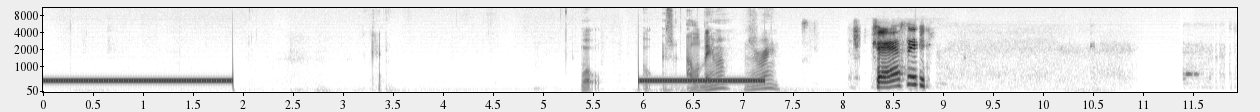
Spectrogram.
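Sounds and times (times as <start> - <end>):
telephone ringback tone on speakerphone: 0.0 - 1.9, 6.0 - 7.2
speech: 8.3 - 9.0.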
